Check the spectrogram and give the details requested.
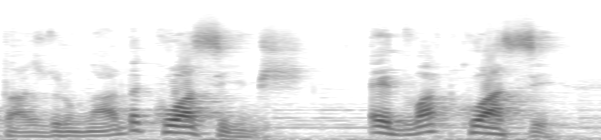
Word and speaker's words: Kouassi: video olarak o tarz durumlarda couvas iyiymiş evvah kuasi okunuşu Bu en son söyleyelim merak ediyorsunuz merak ediliyor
